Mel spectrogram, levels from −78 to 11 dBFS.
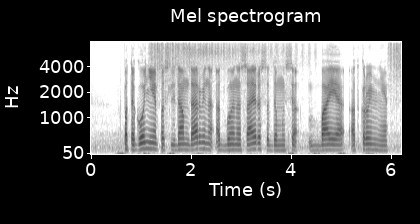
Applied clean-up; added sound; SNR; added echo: none; Walk, footsteps + Rattle (instrument); 18 dB; none.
